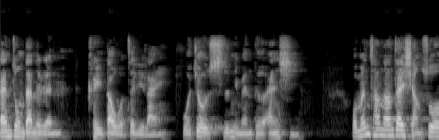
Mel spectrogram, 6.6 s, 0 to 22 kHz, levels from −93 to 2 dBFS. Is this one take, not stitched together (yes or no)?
no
